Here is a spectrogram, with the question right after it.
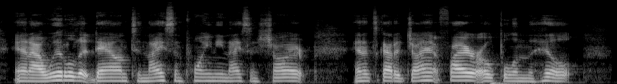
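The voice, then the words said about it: Put-on rural Southern country accent. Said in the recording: “loving this accent too. Like, y'all must be from Old Town Road? Well, down there? Down the holler?”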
